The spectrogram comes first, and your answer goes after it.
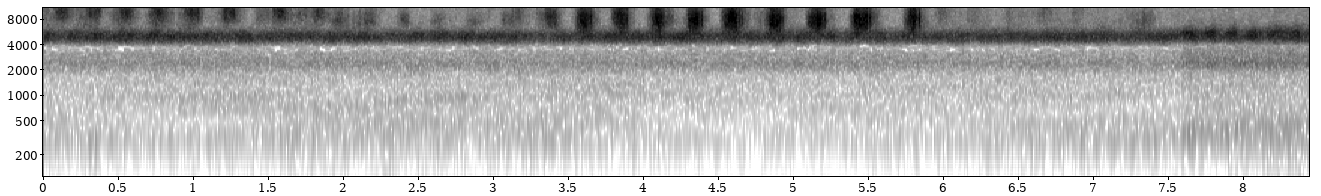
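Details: Rock-dwelling grasshopper from Cres, Croatia, recorded 13 July 2022: faint pulses swell into a short, louder phrase of regular high-pitched chirps, then fade, with a persistent high hiss throughout.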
